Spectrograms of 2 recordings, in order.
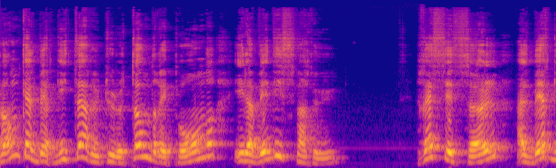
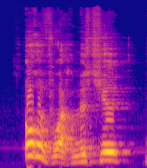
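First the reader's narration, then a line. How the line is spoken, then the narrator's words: Curt. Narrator (French): dit-il sèchement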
